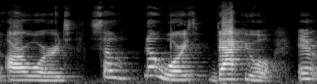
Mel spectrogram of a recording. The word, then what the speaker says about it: vacuole: How about vascule? Okay, or vacuole. Dang it. Close. You almost got it, Mr. Cox. I was but thinking potato. You're thinking potato. We're all learning our words, so no worries. Vacuole.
